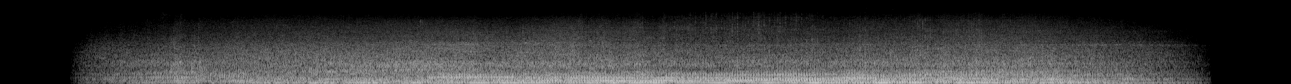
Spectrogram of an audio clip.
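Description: Street traffic, a car driving past with its engine hum and tyre noise; the sound fades in about a second in and fades out at the very end.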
